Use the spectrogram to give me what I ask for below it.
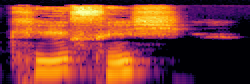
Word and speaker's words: Käfig: Dann Wörter wie König oder Käfig, die ein IG am Ende haben, werden mit einem weichen CH ausgesprochen. Das heißt, selbst da, da hast du wieder das G am Ende, würdest du es so lesen, wie es dort steht, Käfig, Käfig, würdest du das G auch nicht hören, denn da ist wieder die Auslautverhärtung und du hörst ein K.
